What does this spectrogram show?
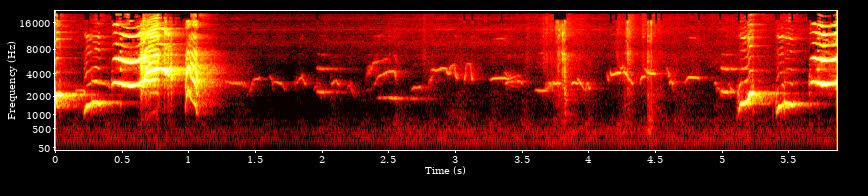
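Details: Loud oriental magpie-robin song meant to challenge a rival and set other birds singing. A dense burst of varied, sweeping whistles and sharp notes opens, followed by a near-silent stretch with faint calls, then a fresh rush of bright whistled phrases.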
